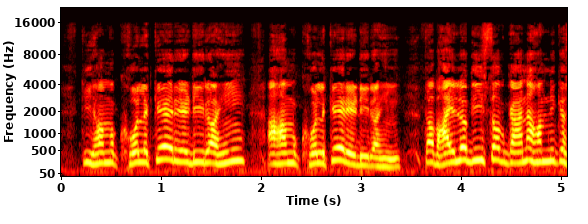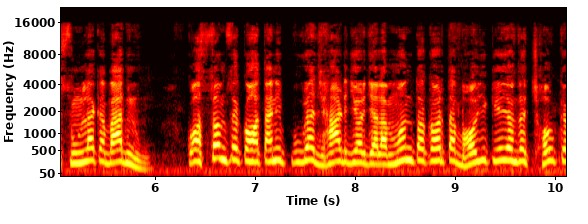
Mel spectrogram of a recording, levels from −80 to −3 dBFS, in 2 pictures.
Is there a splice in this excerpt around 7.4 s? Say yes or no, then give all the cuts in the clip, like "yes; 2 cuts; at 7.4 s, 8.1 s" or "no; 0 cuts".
no; 0 cuts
